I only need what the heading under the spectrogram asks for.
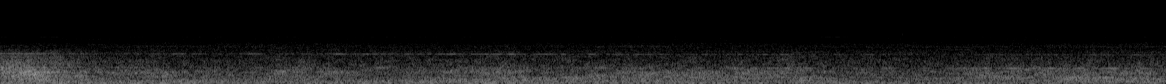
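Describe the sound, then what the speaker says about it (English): Ryanair airliner departing Schiphol for Dublin, a steady broad jet roar held at an even level throughout, distant and unbroken with no clear peaks. "Ryanair to Dublin. Will it take off? I think it will."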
